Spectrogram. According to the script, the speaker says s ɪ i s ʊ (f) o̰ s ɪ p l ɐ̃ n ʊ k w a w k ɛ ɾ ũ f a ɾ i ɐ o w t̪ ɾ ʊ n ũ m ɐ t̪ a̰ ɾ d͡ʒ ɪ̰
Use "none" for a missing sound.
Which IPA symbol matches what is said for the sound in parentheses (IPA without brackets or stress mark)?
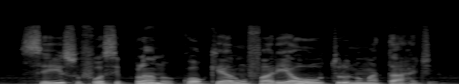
f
